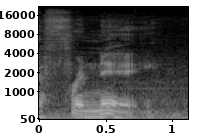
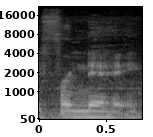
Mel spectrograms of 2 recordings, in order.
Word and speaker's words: Frenet: referred to as a frenet frame i believe that i'm pronouncing that correctly for nay after the physicist jean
